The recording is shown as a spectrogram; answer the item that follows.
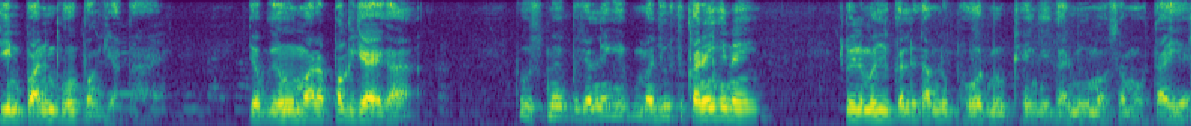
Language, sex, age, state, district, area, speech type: Hindi, male, 60+, Uttar Pradesh, Bhadohi, rural, spontaneous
